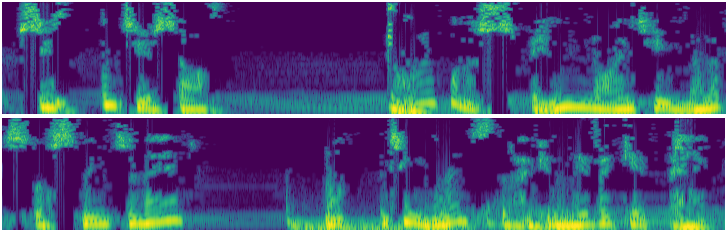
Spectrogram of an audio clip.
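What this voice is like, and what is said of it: New Zealand accent. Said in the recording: “Vinny Eastwood from New Zealand with an accent”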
